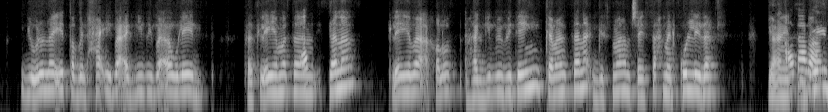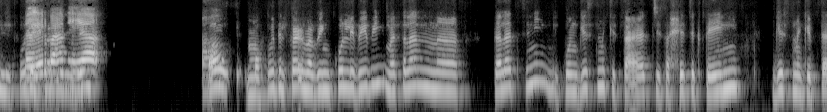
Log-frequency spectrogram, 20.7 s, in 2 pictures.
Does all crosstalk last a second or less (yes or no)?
no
